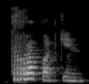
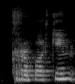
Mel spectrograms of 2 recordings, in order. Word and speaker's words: Kropotkin: Russian named Peter Kropotkin (I’m sorry, still cannot pronounce this German “r”) – Kropotkin, he’s Russian, but we’ll pronounce his name in German.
